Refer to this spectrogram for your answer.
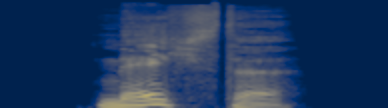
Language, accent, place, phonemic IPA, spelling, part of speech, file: German, Germany, Berlin, /ˈnɛːçstə/, nächste, adjective, De-nächste.ogg
- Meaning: inflection of nah: 1. strong/mixed nominative/accusative feminine singular superlative degree 2. strong nominative/accusative plural superlative degree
